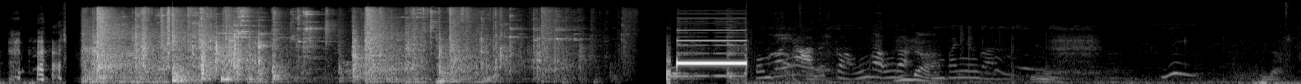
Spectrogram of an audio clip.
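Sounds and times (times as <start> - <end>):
rustling and clattering: 0.8 - 6.5
electronic beep: 6.7 - 7.5.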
